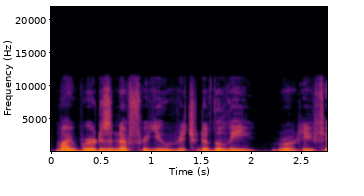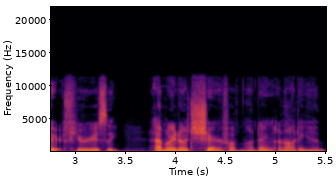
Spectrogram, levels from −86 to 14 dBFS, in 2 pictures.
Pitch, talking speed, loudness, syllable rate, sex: 120 Hz, 205 wpm, -19 LUFS, 5.4 syllables/s, male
